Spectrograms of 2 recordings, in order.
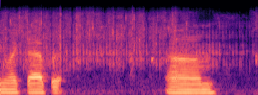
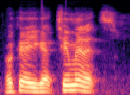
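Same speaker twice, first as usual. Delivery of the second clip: yelling across the room; 4 semitones higher, 8 dB louder than usual. Real, not acted. Dad answering child.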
